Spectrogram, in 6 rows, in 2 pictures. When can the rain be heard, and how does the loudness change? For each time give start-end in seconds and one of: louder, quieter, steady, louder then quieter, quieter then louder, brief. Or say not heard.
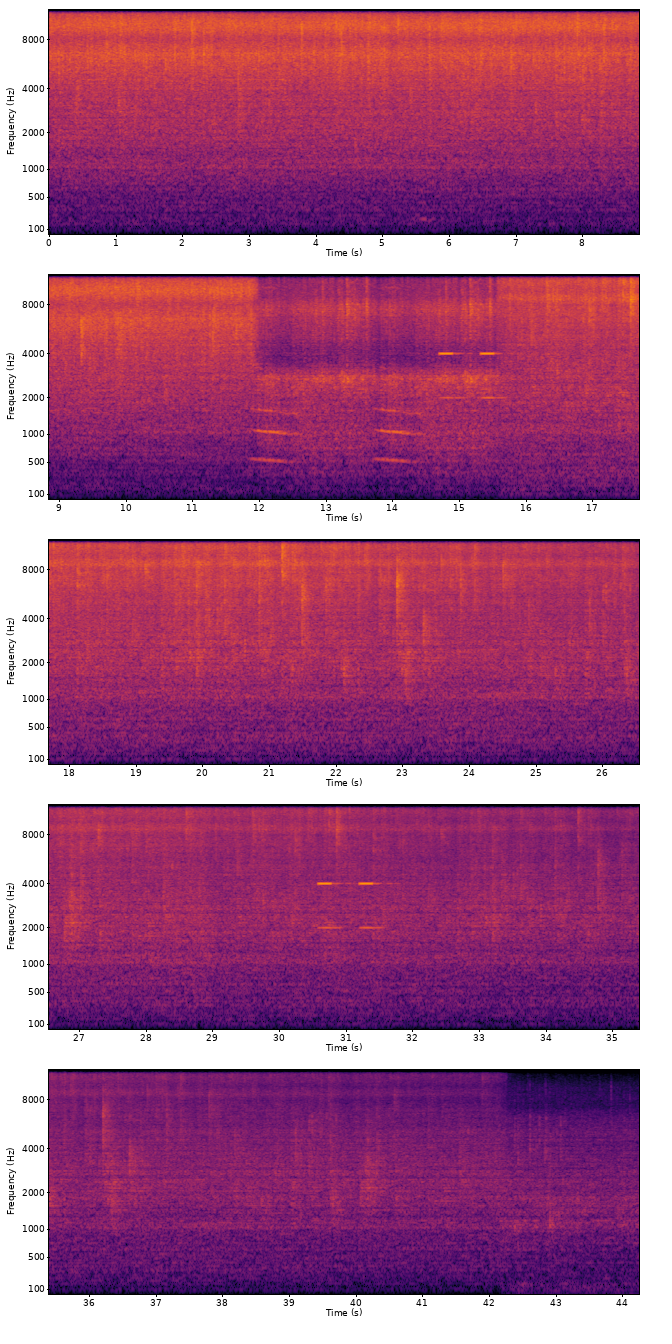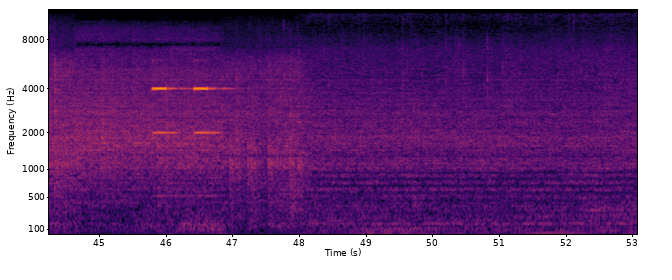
0.0-53.0 quieter.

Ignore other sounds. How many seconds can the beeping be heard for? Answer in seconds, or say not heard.
3 s.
